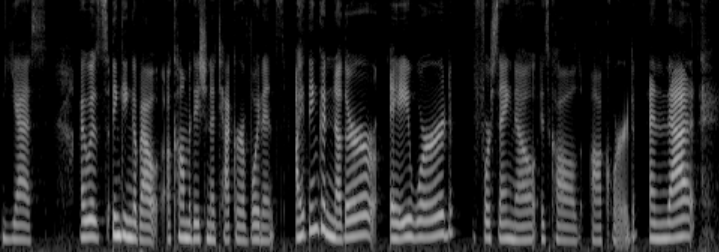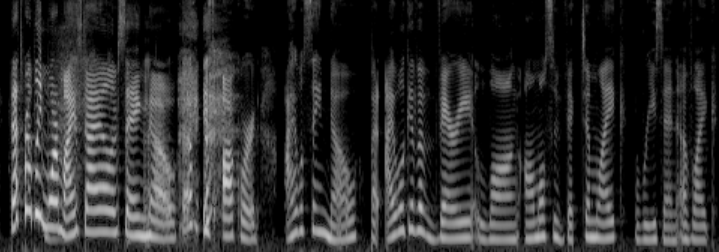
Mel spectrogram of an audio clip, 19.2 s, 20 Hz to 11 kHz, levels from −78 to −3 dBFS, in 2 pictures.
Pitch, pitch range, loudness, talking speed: 215 Hz, 195-245 Hz, -28 LUFS, 150 wpm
